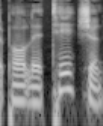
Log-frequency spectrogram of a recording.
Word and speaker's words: politician: But then a person, that the person noun, that's politician. So politician. So the word stress is now on the third syllable.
